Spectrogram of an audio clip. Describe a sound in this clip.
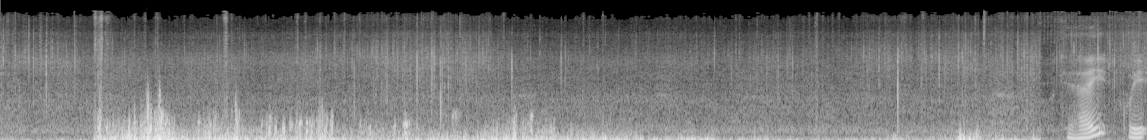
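Wind buffets the microphone in strong gusts.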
